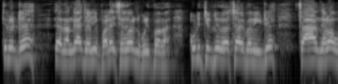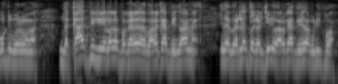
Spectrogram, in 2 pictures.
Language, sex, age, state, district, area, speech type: Tamil, male, 60+, Tamil Nadu, Mayiladuthurai, urban, spontaneous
